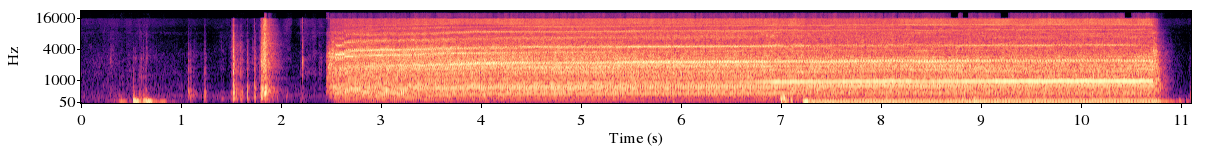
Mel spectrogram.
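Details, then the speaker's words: Bosch hammer tested after repair and regreasing: spins up and holds a steady, even whine for about eight seconds with no rattles or grinding; runs smooth and healthy, fixed. "that grease get [Applause] through that should be her ready at the hammer spot on one fixed"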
